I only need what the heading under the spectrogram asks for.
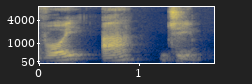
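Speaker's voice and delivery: very slow, syllable-by-syllable voyage.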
